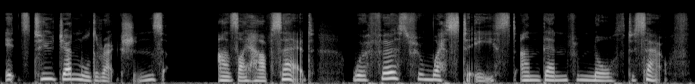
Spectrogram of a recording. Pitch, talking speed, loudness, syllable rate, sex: 200 Hz, 175 wpm, -21 LUFS, 4.2 syllables/s, female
